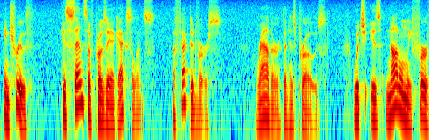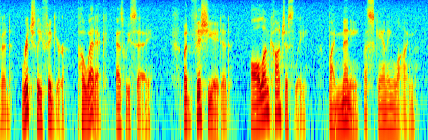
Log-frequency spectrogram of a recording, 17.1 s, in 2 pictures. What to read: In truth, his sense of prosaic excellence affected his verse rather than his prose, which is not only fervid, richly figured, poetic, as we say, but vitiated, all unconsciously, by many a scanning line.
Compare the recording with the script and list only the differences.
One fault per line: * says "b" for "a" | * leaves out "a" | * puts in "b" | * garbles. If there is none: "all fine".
* leaves out "his"
* says "figure" for "figured"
